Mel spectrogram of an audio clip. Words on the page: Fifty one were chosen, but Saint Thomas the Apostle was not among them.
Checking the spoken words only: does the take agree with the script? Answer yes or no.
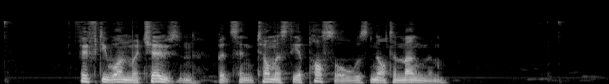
yes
